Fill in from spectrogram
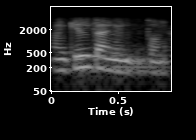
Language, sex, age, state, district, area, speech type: Tamil, male, 30-45, Tamil Nadu, Cuddalore, rural, conversation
